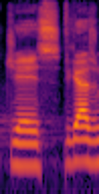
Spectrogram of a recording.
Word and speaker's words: Iayze: a jace type beat i'm pretty sure that's how his name is pronounced i used to think his name was like a's or something like that but yeah pretty sure it's jace if you guys are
